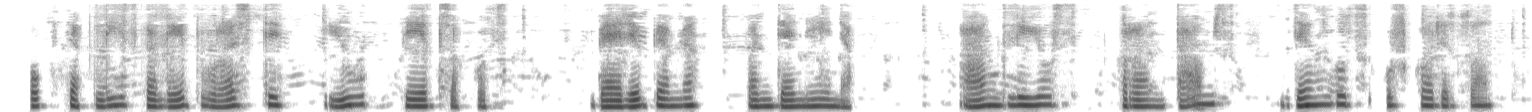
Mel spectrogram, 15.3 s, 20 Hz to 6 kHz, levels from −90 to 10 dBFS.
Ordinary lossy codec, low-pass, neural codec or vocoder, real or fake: MP3, 32 kbps; 5.4 kHz; none; real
